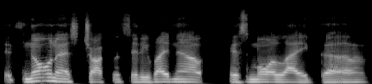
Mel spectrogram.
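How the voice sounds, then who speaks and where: A man from the Dominican Republic, a podcast guest, talking in a relaxed, thoughtful way with frequent ums and restarts, mixing English and Spanish. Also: fairly low pitch, unhurried, smooth, no echo, clean studio sound. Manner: thoughtful, many ums and self-corrections. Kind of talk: casual interview, switching between English and Spanish.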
